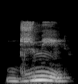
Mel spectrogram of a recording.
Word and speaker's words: джміль: Отже, вимовимо слово джміль. Перший звук, який ми чуємо, дж. Звук дж твердий, приголосний. Джміль.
